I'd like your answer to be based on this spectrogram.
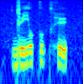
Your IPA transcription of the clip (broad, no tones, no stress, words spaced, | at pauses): ɡyjukukhy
